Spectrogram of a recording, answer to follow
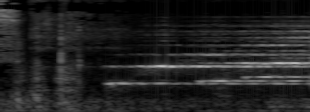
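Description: Soft electronic plant music from a Music of the Plants device, its notes generated by a sensor clipped to a yellow rose. After a brief lull, long held notes come in just under a second in, and another note is layered on shortly after.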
